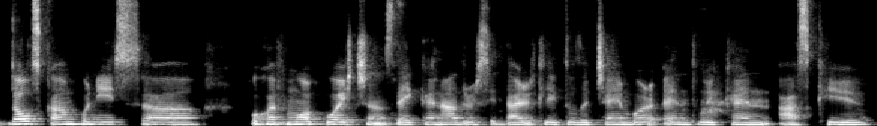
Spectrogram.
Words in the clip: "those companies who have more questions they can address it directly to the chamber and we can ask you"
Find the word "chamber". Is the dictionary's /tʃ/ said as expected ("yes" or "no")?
yes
